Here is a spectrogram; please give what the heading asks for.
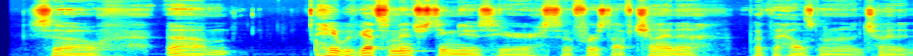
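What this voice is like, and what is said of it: Slightly congested, sick-sounding voice. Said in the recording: “I've got a little cold here”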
